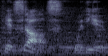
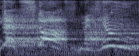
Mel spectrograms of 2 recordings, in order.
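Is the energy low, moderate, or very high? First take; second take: low; very high. First: It is read with low energy. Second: It is read with very high energy.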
